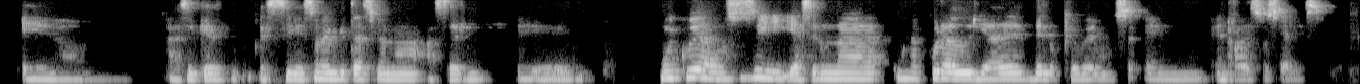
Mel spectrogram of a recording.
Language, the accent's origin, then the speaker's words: Spanish; Colombia; now in Mexico; yo me crié en Colombia, así me crié en Colombia antes de, de irme a México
